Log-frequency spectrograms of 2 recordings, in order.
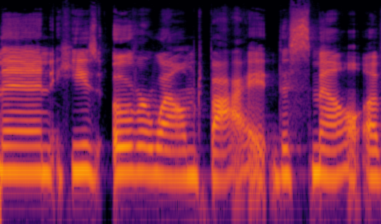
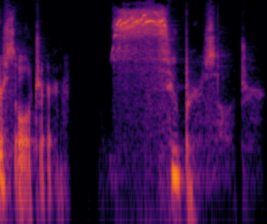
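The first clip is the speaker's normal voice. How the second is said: whisper; 14 dB quieter than usual. Real, not acted. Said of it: "repeating word, whispered".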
